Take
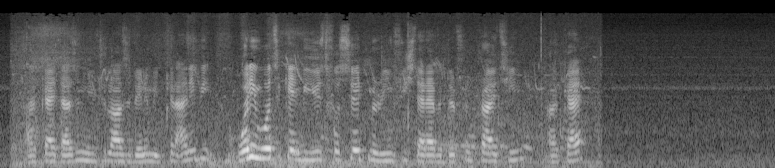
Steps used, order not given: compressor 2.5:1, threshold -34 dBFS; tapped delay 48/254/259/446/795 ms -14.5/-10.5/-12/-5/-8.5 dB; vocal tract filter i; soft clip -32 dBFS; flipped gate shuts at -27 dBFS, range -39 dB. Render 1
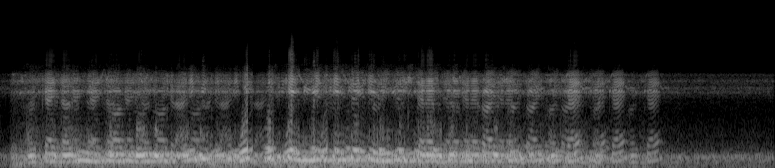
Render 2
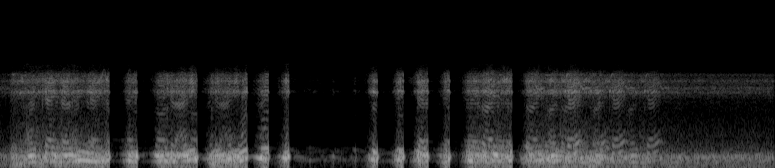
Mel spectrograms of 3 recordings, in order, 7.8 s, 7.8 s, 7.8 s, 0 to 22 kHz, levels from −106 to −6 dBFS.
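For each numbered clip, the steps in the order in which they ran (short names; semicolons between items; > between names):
vocal tract filter > compressor > flipped gate > tapped delay > soft clip; soft clip > compressor > tapped delay > flipped gate > vocal tract filter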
